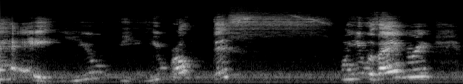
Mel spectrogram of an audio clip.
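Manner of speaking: high, soft and slow, disbelieving; stunned question. Retold or imitated. Wife confronting her husband about his hate letter, soft disbelief. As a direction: ask it quietly, as if you can't believe it.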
